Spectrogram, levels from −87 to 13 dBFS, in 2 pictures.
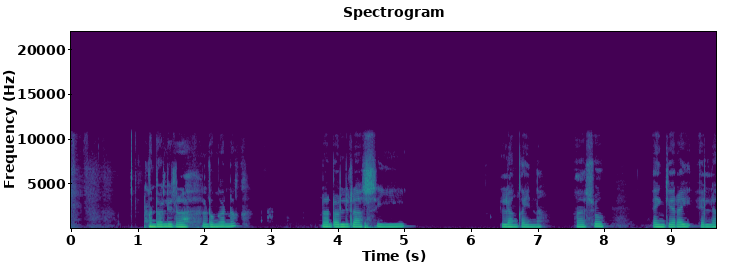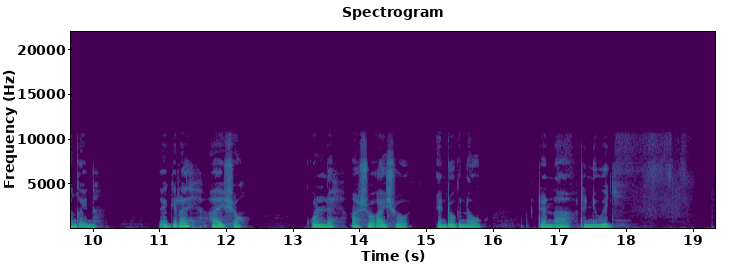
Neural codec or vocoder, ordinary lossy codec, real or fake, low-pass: none; none; real; 10.8 kHz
